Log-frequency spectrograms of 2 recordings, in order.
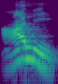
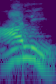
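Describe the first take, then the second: No difference in how they are said.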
